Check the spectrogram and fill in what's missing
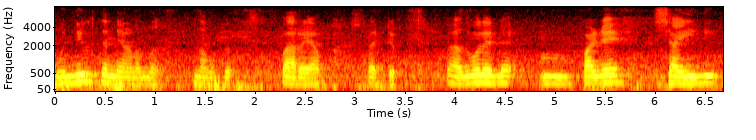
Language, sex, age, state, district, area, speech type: Malayalam, female, 18-30, Kerala, Kottayam, rural, spontaneous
